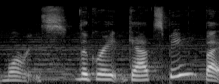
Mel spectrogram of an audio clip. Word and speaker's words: Maurice: that i think that the british pronunciation of this is morris and i just can't get myself there so for me this is maurice the great gatsby by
